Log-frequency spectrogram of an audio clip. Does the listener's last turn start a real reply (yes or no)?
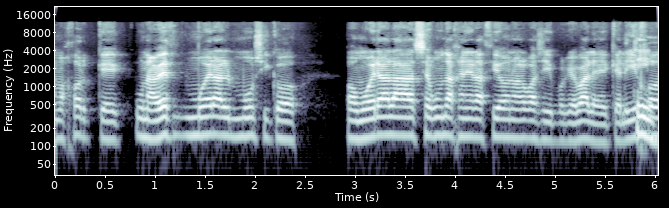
no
